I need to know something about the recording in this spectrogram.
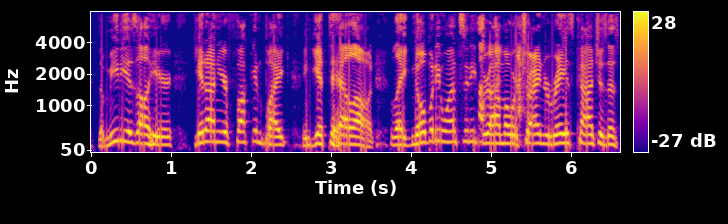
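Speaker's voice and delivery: scolding the cyclist to leave, loud; retold scolding. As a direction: scold him and send him away. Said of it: "I'm like".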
